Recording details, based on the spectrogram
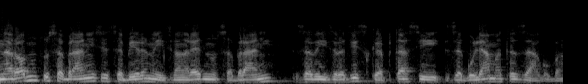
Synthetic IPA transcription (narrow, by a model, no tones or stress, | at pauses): nɐɾɔd̪not̪osɐbɾaniɛsɛsɐbiɾənɐizvɐnɾɛd̪nosɐbɾaniɛ | zɐd̪ɐizɾɐziskɾɐpt̪asizɐɡolʲamət̪əzaɡʊbə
